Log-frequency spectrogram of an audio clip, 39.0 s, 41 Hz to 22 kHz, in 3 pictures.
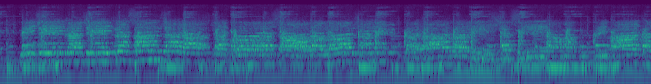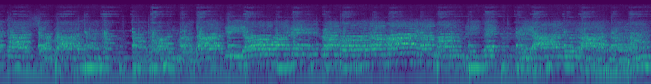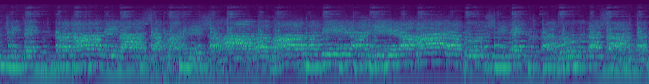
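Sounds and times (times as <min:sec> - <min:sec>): instrumental accompaniment: 0:00.0 - 0:39.0
voices chanting a melody: 0:00.0 - 0:39.0.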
